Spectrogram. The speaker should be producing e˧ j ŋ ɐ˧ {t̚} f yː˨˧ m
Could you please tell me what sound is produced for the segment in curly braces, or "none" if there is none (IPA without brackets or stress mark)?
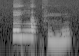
t̚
